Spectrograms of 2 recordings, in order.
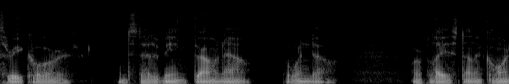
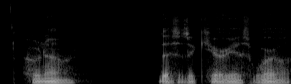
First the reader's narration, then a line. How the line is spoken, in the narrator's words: replied Geppetto calmly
